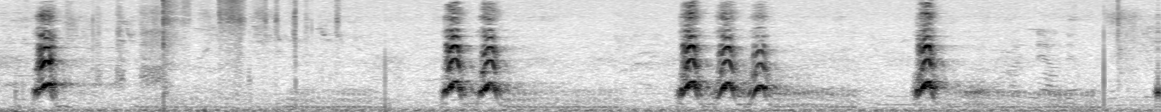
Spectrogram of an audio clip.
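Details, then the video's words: An angry dog gives short bursts of two or three loud, harsh barks separated by pauses of a second or more, over a faint background hiss and some brief noises. "Angry Dog Barking Sound"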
